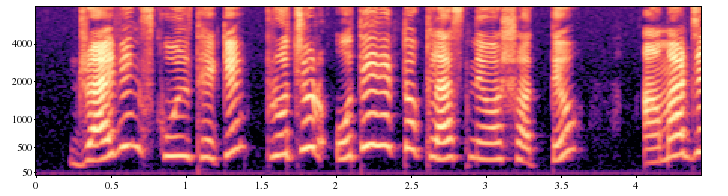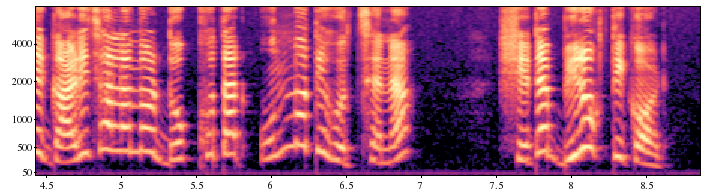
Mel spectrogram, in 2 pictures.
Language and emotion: Bengali, angry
